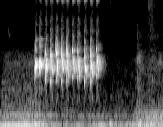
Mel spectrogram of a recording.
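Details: A single burst of a sooty-headed bulbul's rival-luring call, about a dozen quick, buzzy notes in just over a second, followed by a quiet low hum.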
